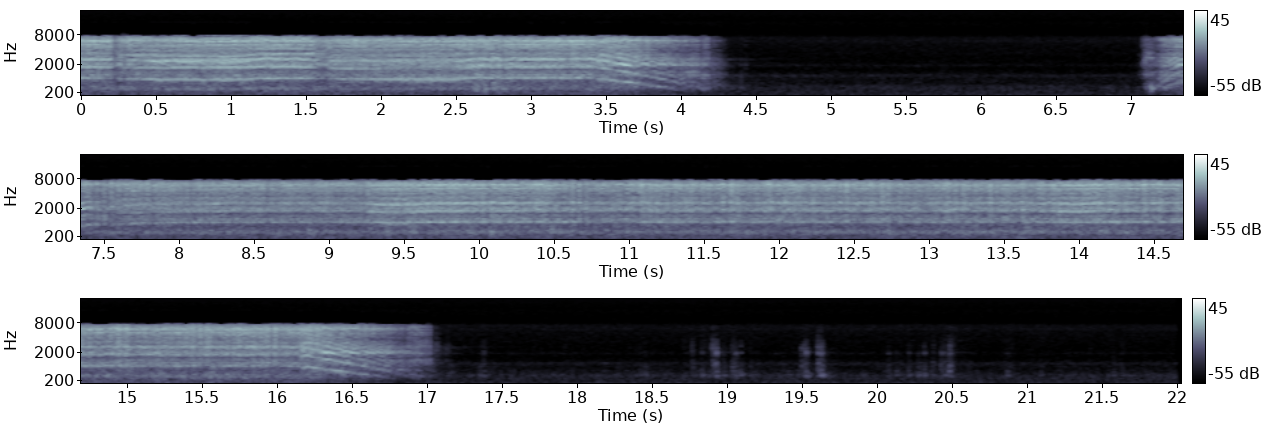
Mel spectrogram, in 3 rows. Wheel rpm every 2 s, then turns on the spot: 220, 200, 10, 60, 220, 230, 230, 230, 60, 0, 0.
none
